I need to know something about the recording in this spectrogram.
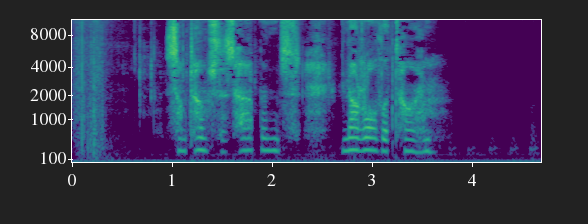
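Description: A young boy talks playfully close to a phone microphone.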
